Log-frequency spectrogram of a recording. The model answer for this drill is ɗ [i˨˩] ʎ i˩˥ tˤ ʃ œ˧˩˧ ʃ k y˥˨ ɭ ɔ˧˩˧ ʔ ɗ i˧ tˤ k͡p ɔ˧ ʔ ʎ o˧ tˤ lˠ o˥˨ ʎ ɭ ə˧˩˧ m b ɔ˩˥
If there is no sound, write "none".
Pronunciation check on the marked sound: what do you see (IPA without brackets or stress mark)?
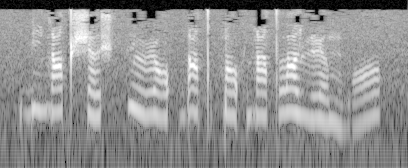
i˧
